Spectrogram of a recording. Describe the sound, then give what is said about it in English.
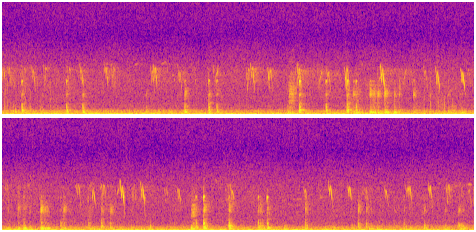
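A flock of birds calls in a dense, continuous chatter of many short chirps over a low, steady rumble. The sound is fairly faint throughout. “Another big flock is coming. There's a few of the birds.”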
